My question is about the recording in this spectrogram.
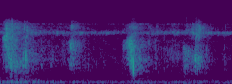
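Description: Faint footsteps of a long-tailed macaque rustling through dry leaf litter, four light crackles about half a second apart. A thin, steady high insect whine runs underneath.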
